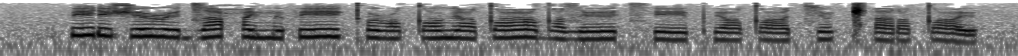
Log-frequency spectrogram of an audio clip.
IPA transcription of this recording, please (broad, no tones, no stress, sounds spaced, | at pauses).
p e ɾ e ʃ ɘ ɭ ɘː d͡z a ħ e m ɘ f eː kʰ ɔ ɭ ɵ tˤ a ɳ iː tˤ iː dˤ ɛ z ɘː t͡sʰ eː pʰ ɘː tˤ ɛː t͡s ɵ ǁʰ a ɾ ɘ tˤ ɘ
